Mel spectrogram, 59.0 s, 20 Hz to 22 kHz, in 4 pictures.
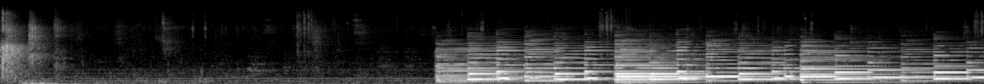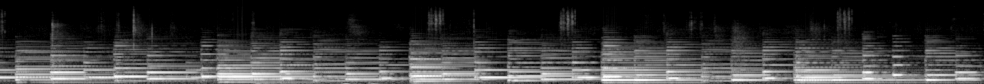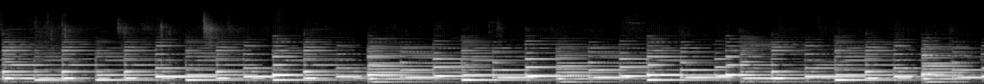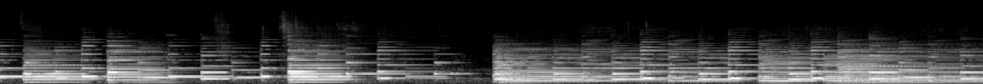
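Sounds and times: solo piano classical piece: 0.0 - 59.0.

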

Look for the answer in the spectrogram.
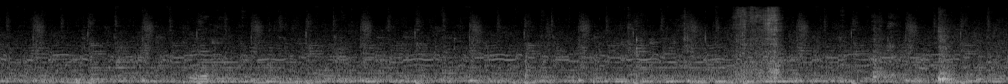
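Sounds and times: background guitar music: 0.0 - 10.0
slurping noodles: 7.2 - 8.0.

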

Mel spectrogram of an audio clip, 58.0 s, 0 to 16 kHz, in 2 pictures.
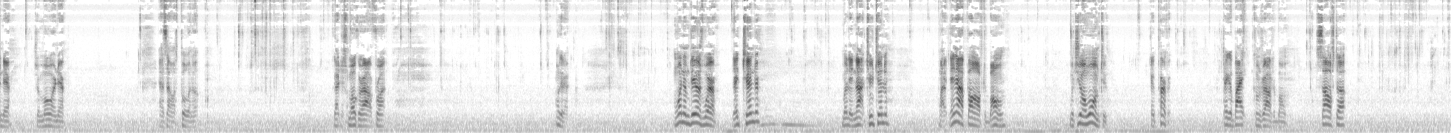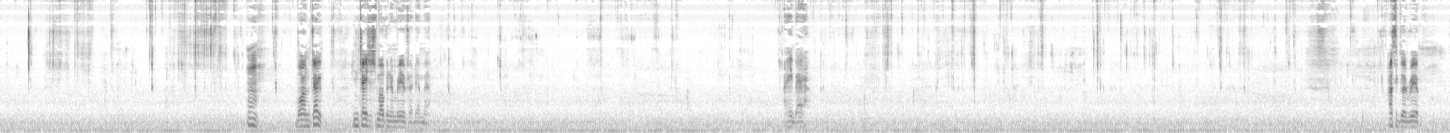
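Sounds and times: steady low hum: 0.0 - 58.0
person chewing: 4.1 - 6.6, 7.9 - 13.4, 25.9 - 26.3, 26.9 - 34.8, 37.7 - 44.7, 45.3 - 56.8.

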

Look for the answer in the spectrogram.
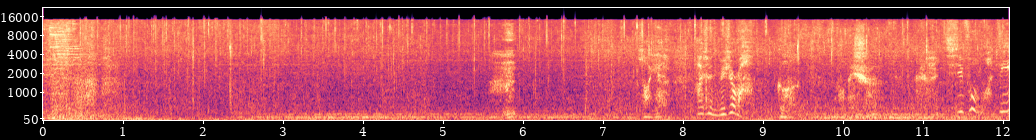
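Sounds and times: fire crackling: 0.0 - 12.0
low steady rumble: 0.0 - 12.0.

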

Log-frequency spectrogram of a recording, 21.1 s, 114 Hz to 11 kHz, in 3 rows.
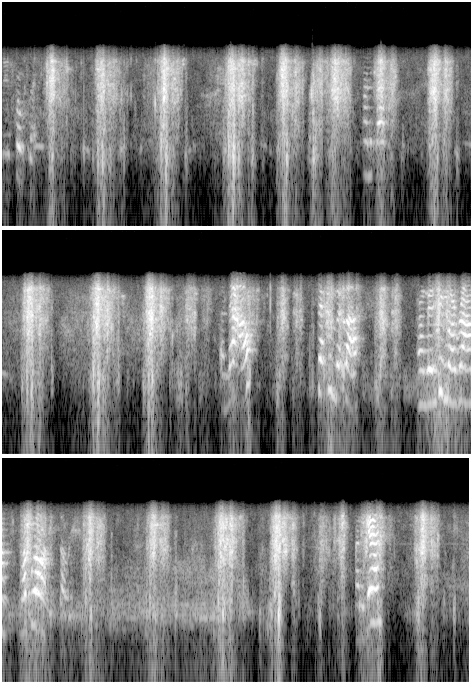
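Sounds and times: trampoline bouncing: 0.0 - 21.0.

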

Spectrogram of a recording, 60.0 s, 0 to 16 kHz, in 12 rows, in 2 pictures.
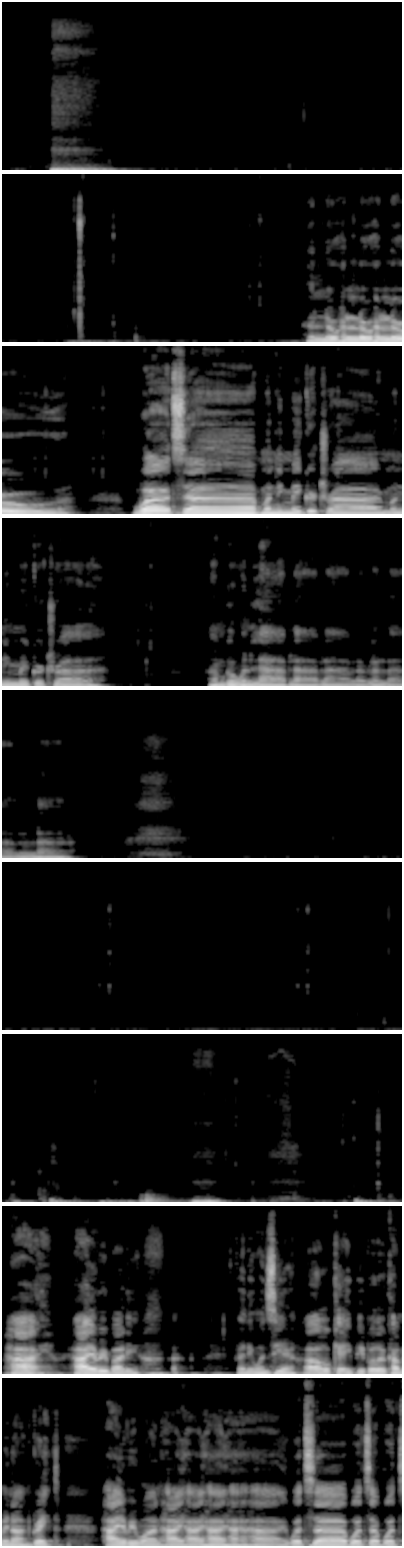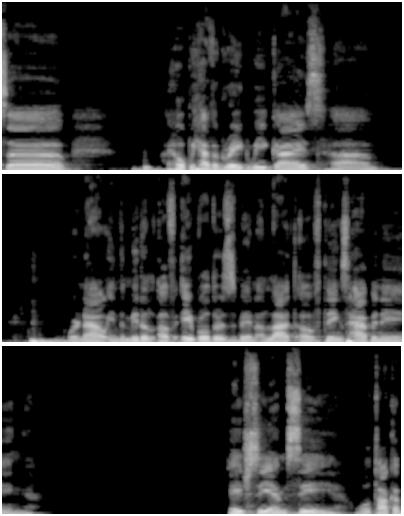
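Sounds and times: man sighing: 0.6 - 1.6, 32.4 - 33.8.

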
